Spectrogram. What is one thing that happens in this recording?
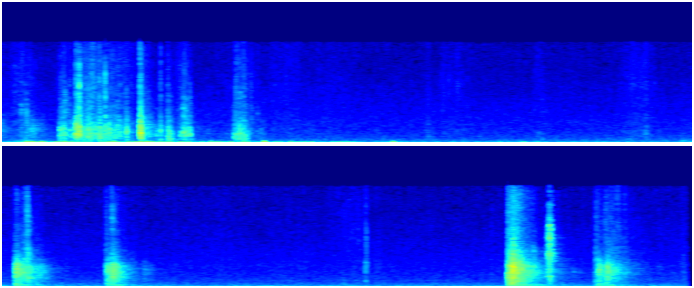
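Objects thump and clatter into a wooden cart.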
